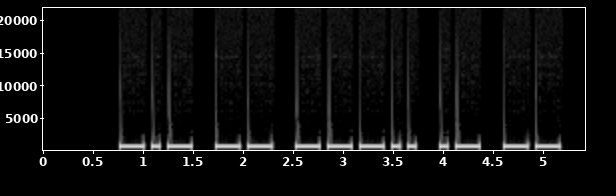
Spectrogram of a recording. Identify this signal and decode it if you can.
Morse code, heard as a keyed tone, about 15 wpm, 700 Hz. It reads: KM8AM
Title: USA Callsign DE Callsign - 5 Characters - 15wpm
